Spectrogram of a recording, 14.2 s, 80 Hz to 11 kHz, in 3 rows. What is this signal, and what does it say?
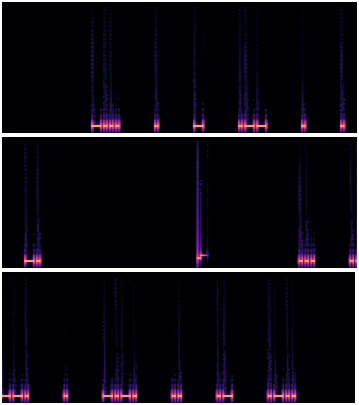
Morse code, heard as a keyed tone, about 30 wpm, spaced as for 14 wpm, 700 Hz. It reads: BETWEEN SPECIAL
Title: 4x Character Spacing - Top 500 Words - 30wpm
